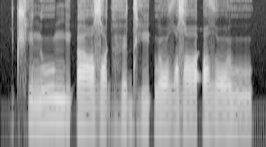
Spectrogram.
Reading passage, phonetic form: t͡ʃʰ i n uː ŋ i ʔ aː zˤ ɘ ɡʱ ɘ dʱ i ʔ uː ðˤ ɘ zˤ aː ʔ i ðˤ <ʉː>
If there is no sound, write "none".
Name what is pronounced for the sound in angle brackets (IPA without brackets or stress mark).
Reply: uː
